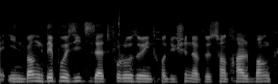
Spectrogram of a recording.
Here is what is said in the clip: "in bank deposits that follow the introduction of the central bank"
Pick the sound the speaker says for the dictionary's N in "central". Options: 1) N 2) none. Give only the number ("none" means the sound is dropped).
2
